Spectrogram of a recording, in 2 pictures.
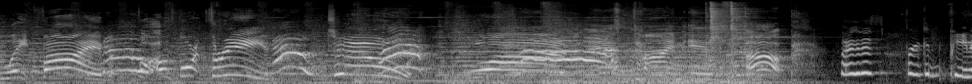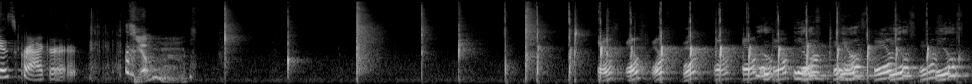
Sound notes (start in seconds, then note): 13.2 hands smacking; 15.7 Eugene mimics squealing barking; 17.3 Keith and Eugene mimics squealing barking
